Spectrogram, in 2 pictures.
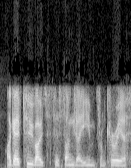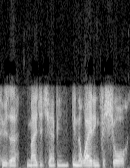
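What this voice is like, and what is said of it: Hoarse, worn-out voice. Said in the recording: “my voice is toast because I was raw at the time”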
